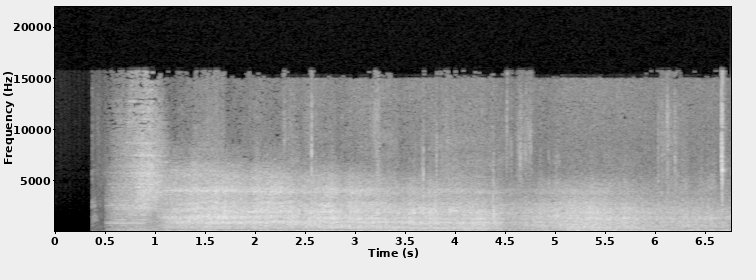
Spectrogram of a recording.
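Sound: airplane engine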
